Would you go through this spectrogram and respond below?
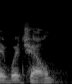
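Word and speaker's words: Wych Elm: This is called Bella in the Witch Elm. WYCH, is that how you say it in UK? – I would say Witch Elm.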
